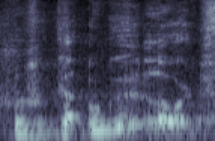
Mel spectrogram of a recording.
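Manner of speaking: high, laughing rave over the scotch; delighted gush. Retold or imitated.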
